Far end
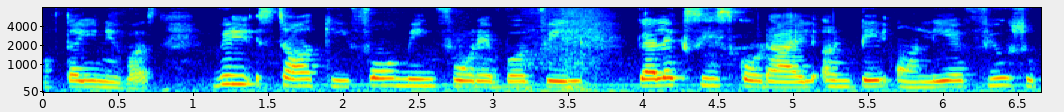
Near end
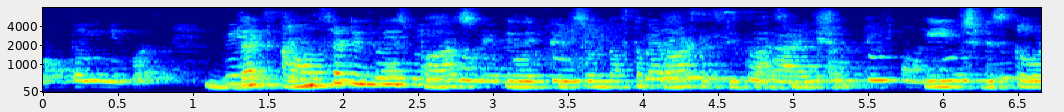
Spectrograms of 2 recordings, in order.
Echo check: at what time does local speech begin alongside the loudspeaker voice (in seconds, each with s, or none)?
1.1 s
